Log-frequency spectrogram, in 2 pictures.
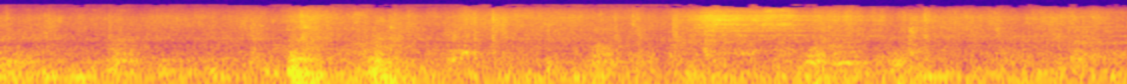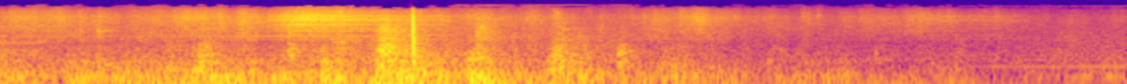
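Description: A train rumbles and rattles along the tracks.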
